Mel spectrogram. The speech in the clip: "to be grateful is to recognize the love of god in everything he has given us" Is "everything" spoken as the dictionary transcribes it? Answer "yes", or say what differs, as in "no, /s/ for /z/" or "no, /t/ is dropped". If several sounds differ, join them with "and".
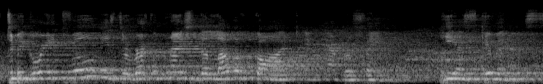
no, /p/ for /v/ and /f/ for /θ/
